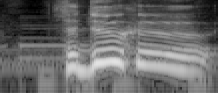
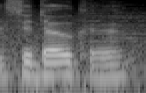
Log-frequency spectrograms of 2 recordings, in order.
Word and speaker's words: Sudoku: Sudoku!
